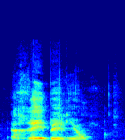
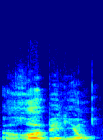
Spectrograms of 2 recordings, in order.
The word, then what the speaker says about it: rébellion: rebelle c'est le mot rébellion il y a un accent sur le premier e alors que beaucoup de personnes vont parler d'une rebellion en fait on devrait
